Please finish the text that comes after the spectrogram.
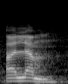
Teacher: हालांकि मीम में बहुत सारे ऐसा भी कर देते अलम अलम, तो मीम में आवाज़ लौटनी नहीं चाहिए, है ना, ये कलकला में से नहीं है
